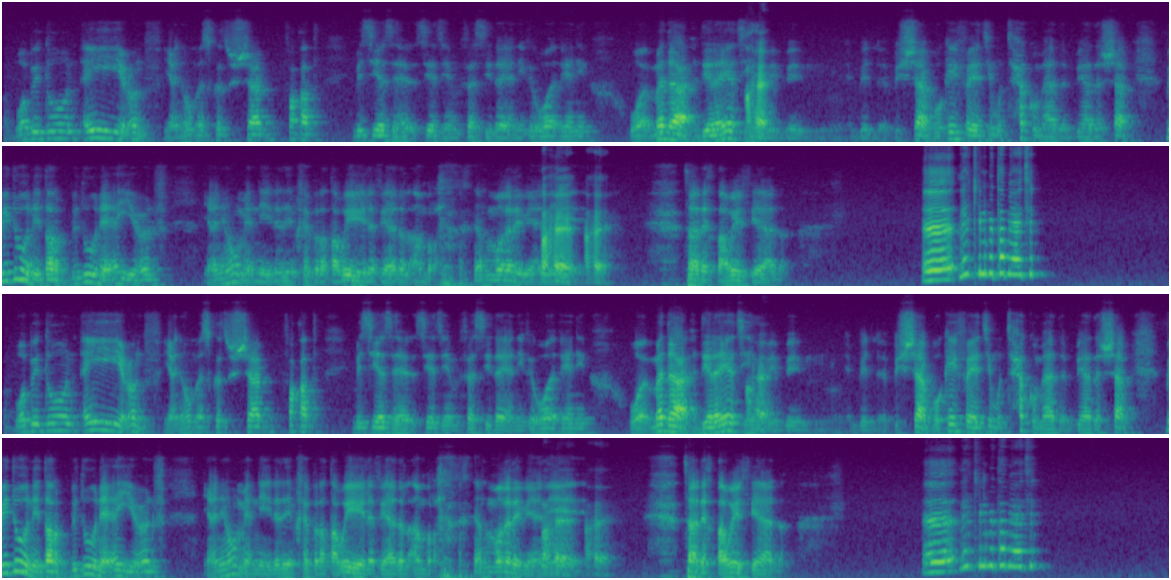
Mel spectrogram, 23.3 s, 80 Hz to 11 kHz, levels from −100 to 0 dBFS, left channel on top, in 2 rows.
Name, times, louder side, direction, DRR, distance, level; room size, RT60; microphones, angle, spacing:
voice 1, 0.0-3.1 3.5-8.1 8.4-13.3 13.7-17.5 18.1-19.8, right 2 dB, 40° right, 0.5 m, -33 dB
voice 2, 17.1-17.7 20.9-22.0, left 5 dB, 70° left, 0.4 m, -27 dB
3.2 x 2.4 x 3.4 m
head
